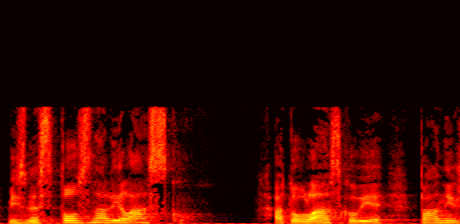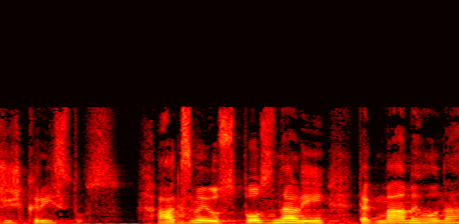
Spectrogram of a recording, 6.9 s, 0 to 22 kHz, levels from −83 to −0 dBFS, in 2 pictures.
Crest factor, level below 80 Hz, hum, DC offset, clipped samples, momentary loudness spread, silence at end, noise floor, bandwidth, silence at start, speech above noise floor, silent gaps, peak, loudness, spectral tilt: 20 dB; -64 dBFS; none; under 0.1%; under 0.1%; 12 LU; 0 s; -49 dBFS; 11.5 kHz; 0 s; 21 dB; none; -8 dBFS; -28 LUFS; -4 dB/octave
